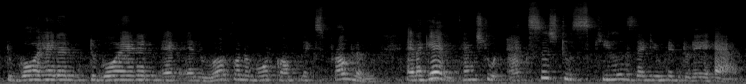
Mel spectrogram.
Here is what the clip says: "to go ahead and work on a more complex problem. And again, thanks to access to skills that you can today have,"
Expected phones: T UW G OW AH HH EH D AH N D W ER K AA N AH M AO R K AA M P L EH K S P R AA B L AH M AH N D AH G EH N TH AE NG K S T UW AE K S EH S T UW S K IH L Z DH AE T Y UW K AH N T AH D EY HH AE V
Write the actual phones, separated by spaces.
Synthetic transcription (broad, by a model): T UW G OW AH HH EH D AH N D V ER K AA N AH M AO R K AA M P L EH K S P R AA B L AH M AH N D AH G EH N T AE NG K S T UW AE K S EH S T UW S K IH L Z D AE T Y UW K AH N T AH D EY HH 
